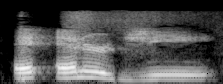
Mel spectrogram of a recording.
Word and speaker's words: NRG: NRG, and that's how it's spelled, NRG.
